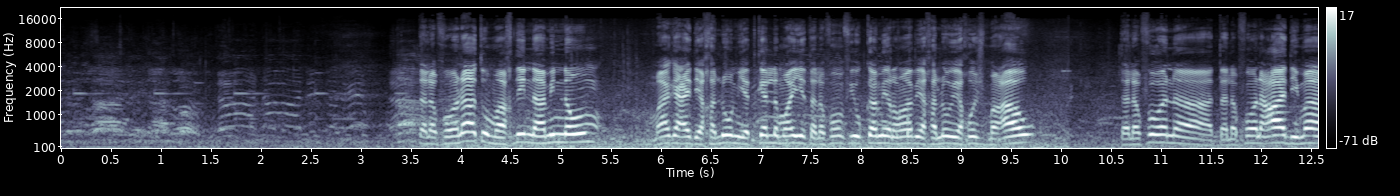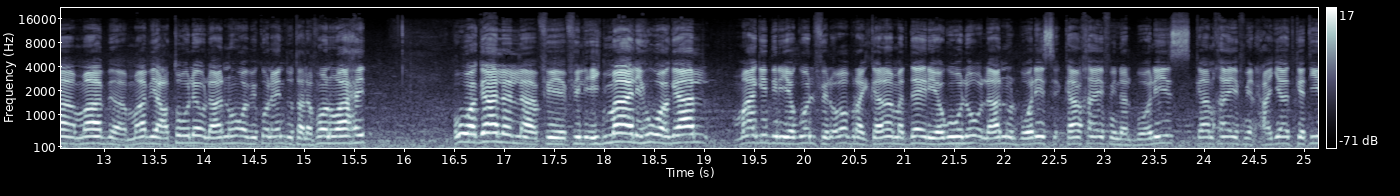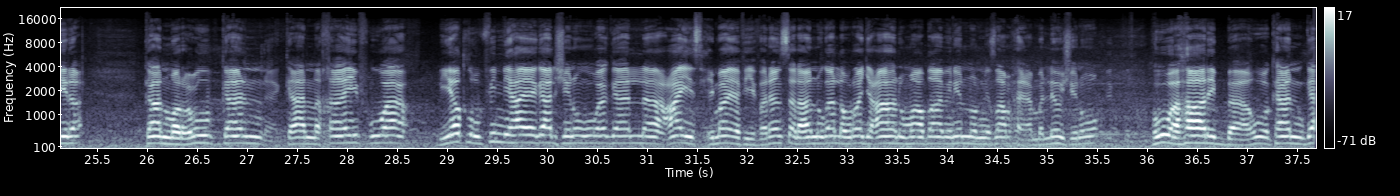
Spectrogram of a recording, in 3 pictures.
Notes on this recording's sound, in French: À l'antenne de Radio Debout. À l'occasion de la marche contre les violences policières. Nous vous rediffusons ce plateau enregistré en direct de la place de la République.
